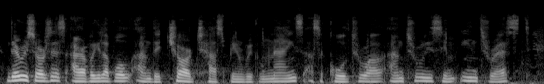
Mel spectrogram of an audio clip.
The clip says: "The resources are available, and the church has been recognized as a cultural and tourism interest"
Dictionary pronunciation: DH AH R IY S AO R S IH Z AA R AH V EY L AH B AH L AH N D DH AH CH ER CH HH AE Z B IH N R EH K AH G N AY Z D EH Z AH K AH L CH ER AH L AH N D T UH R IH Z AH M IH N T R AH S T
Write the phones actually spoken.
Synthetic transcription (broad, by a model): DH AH R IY S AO R S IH S AA R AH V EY L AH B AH L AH N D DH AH CH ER CH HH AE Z B IH N R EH K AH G N AY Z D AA S AH K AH L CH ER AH L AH N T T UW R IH S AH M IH N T R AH S T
